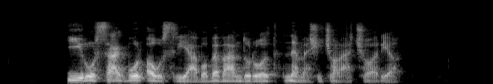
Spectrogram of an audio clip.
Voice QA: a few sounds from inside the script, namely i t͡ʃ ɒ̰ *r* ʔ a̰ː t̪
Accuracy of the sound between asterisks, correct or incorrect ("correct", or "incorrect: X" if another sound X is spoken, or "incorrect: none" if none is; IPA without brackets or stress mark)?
incorrect: l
